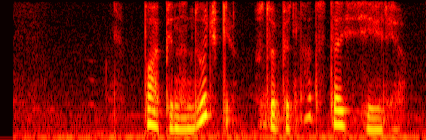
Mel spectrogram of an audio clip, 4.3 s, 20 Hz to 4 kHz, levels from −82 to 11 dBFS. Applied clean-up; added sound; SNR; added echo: none; none; none; none.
